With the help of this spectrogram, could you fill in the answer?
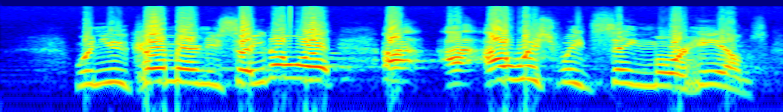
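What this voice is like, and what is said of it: Rural Southern American accent. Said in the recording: “redneck accent”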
